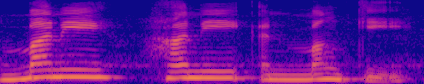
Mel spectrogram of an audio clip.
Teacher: the end of longer words usually has a long e sound in these three words the O is going to schah and sound like a short u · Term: schwa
